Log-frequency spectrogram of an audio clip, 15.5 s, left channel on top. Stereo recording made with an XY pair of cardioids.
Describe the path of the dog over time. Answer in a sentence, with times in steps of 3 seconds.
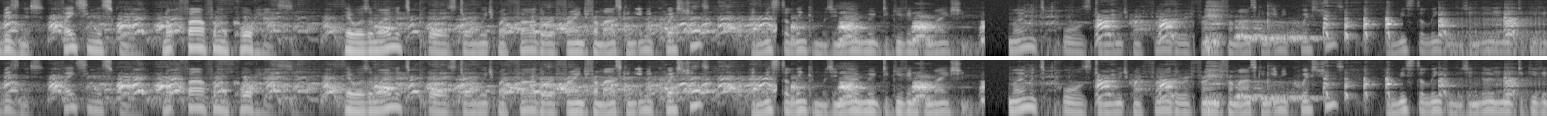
You can hear the dog on the right from 0 s, in the centre from 6 s and on the left from 12 s.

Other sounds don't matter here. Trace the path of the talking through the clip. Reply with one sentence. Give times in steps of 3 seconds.
You can hear the talking on the left from 0 s, in the centre from 3 s and on the right from 6 s.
